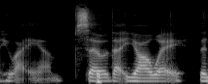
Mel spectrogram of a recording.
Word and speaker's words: Yahweh: Hebrew word for God when you say yahwe and pronounce it how it's properly pronounced it actually mimics a breath so when you're saying the the name of God Yahweh you're actually mimicking a breath so I I kind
